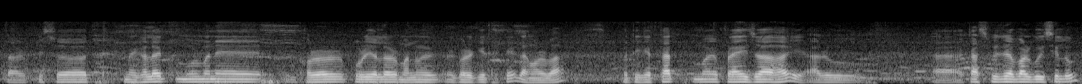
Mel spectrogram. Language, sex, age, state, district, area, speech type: Assamese, male, 30-45, Assam, Nalbari, rural, spontaneous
